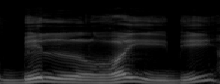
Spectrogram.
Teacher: Bil ghaibi di sini ada idhar qamariyah, dibaca jelas bil ghaibi, hati-hati tawallud bil ghaibi, ya, hati-hati bil ghaibi, ya, le-nya dihilangkan.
